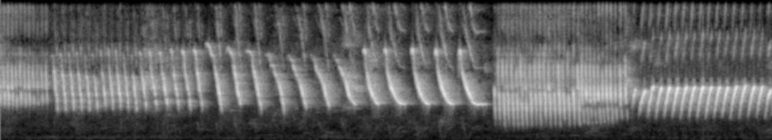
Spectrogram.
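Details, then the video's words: Canary with a small body and a loud, melodious voice delivers a long fast trill of sweeping notes, speeding up, then a harsh buzzy burst and a steady high rolling trill. "Burung Kenari Gacor, Body Kecil Suara Keras Merdu Bervariasi"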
